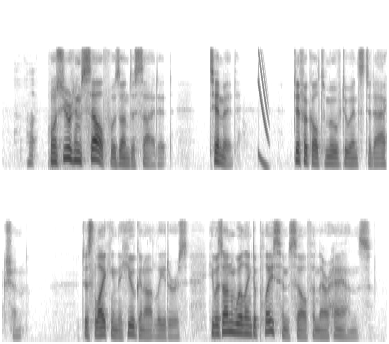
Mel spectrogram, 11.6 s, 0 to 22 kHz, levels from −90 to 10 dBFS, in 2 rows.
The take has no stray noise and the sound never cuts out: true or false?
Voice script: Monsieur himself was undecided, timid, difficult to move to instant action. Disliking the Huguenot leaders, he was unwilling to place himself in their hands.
false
